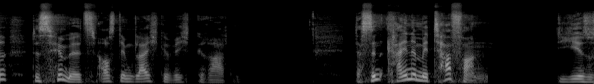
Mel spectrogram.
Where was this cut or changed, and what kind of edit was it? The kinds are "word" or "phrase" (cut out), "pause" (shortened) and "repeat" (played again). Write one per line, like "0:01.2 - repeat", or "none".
0:01.0 - word
0:03.4 - pause
0:03.9 - word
